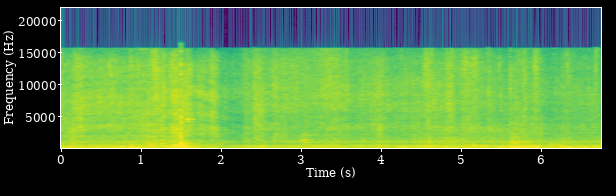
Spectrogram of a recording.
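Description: Rice, vegetables and grated raw tomato sizzling as they fry in a large stainless steel pot, stirred with a spatula. A sharp knock about a second and a half in stands out, with a few fainter knocks later.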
